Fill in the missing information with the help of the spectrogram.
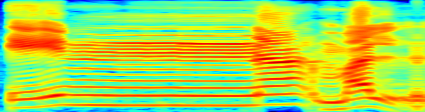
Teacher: نون کے اوپر تشدید ہے تو غنہ ہوگا، یعنی ناک میں آواز پیدا کریں گے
